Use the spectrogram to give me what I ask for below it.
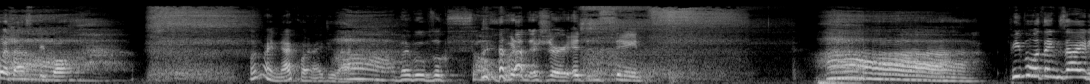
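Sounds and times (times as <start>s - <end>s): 
speech: 0.1s - 1.6s, 2.6s - 6.9s, 8.2s - 10.8s
soft breathy exhale: 0.4s - 2.6s, 5.8s - 8.8s
loud inhale turning into a voiced sighing gasp: 0.7s - 2.6s, 5.8s - 8.7s.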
